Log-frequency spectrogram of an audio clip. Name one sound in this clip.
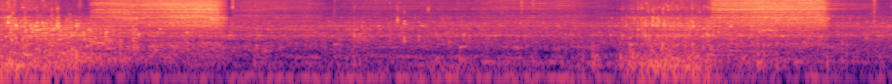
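A diver breathes in through a regulator with a hiss.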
